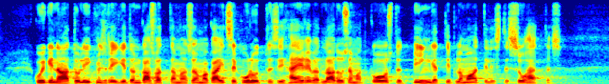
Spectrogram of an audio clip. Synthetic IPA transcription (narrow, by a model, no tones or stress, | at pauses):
kujɡinɑːt̪ˑoliːkme̞sriːɡ̥id̪̥o̞nkɑsvɑt̪ːˑɑmɑso̞mɑkɑjt̪se̞kulut̪ːˑusʲiɦæjɾivɑd̪̥lɑd̪̥usɑmɑt̪̚ˑko̞ːst̪ø̞ːd̪̥̚piŋɡ̥e̞t̪̚ːiplo̞mɑːt̪ʲˑilist̪e̞sːuɦɛt̪ːˑe̞s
